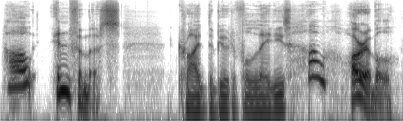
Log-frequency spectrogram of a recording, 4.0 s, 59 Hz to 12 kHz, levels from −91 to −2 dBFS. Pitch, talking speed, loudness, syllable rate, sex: 130 Hz, 105 wpm, -20 LUFS, 4.6 syllables/s, male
